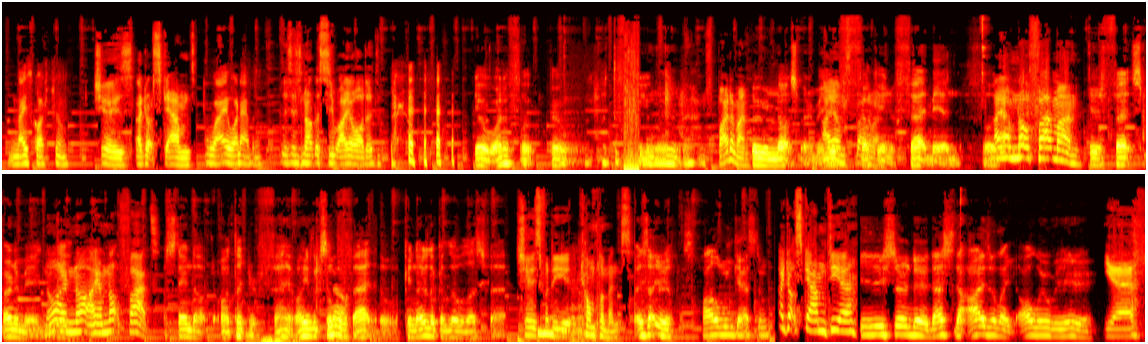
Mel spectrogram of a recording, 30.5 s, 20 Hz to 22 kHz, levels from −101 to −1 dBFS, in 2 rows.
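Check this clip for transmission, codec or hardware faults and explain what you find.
Two patches of AAC frame loss with concealment are audible. From 7.56 to 7.93 s, about 0.36 s of audio, covering five lost frames or about 213 ms of lost audio, turns smeared and phasey as the decoder rebuilds it from the last good spectrum. At 20.19 to 20.26 s a shorter gap of about 43 ms, consistent with a single frame, sounds like a brief noisy blur. Unlike a plain dropout, neither gap goes silent. Both are filled with a smeared copy of the preceding sound.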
